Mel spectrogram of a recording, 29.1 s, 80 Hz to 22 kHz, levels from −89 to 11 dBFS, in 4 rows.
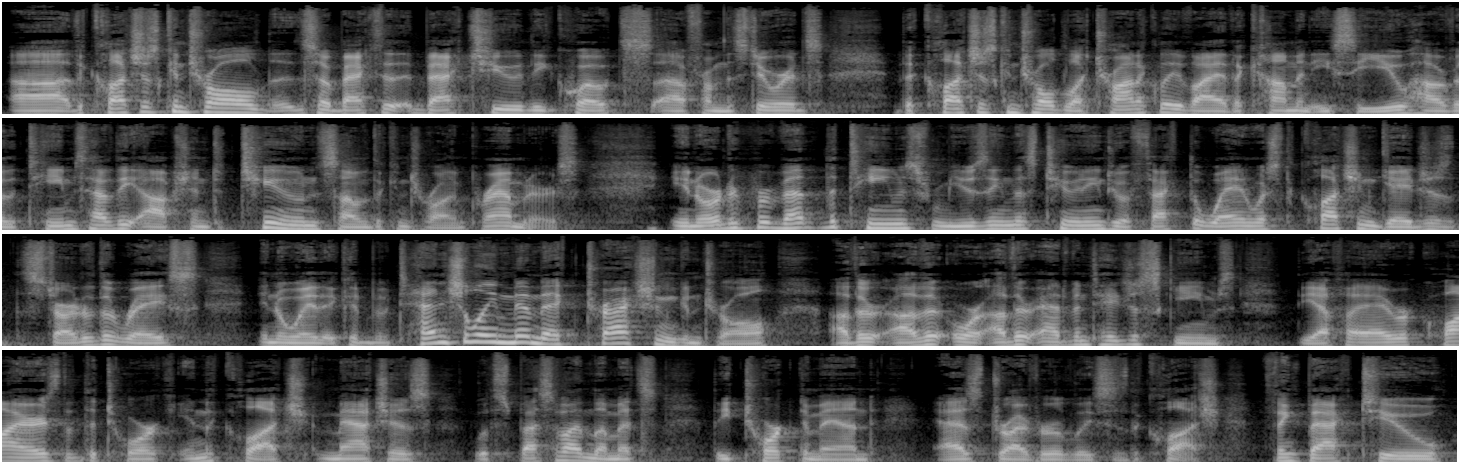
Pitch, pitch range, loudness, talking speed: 115 Hz, 100-135 Hz, -22 LUFS, 210 wpm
